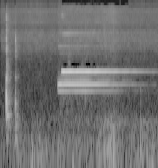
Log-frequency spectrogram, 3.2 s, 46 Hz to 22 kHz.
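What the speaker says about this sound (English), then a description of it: "all of a sudden it just made that little chime noise" A Google Pixel Watch or Fitbit Sense 2 smartwatch gives a single clear chime notification, a bright sustained tone that fades slowly, preceded by a couple of faint taps.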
